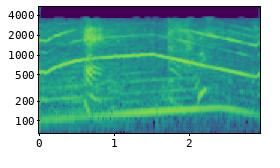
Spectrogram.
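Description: An ambulance siren wails loudly and steadily, its pitch slowly rising then sinking as it passes, with a low engine rumble droning underneath; it is the fourth ambulance in half an hour.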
